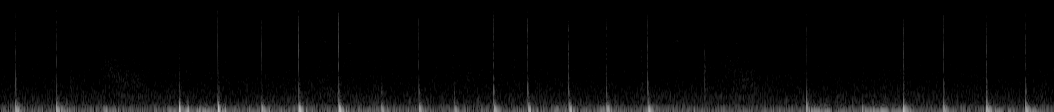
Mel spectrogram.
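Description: Fingertips tap and rub the glossy card cover of a softcover mandala coloring book lying flat and solid. About twenty short, dull, low taps come at an irregular pace, with soft rubbing between them.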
